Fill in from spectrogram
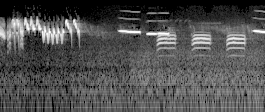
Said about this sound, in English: We're hearing a house wren, a black-capped chickadee, and red-breasted nuthatch. One of these birds might make its home in your yard if you put up the right kind of birdhouse.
